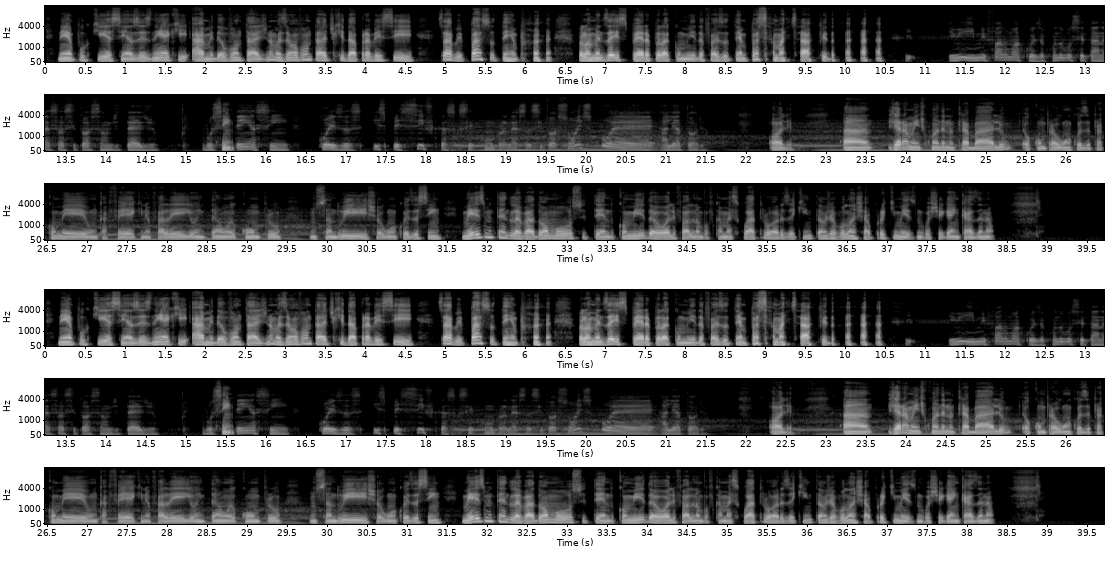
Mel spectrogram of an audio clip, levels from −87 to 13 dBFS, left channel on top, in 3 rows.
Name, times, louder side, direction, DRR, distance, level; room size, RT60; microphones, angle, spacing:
voice 1, 0.2-4.6 4.9-10.5 15.4-15.6 22.3-22.6 23.2-29.4 29.8-31.4 31.7-38.3 38.7-38.8, right 1 dB, 15° right, 0.6 m, -23 dB
voice 2, 11.3-14.6 14.9-16.3 16.7-21.5 32.4-32.5, equal, 20° left, 3.7 m, -41 dB
sound 1, 18.2-31.3, left 1 dB, 60° left, 3.8 m, -51 dB
head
